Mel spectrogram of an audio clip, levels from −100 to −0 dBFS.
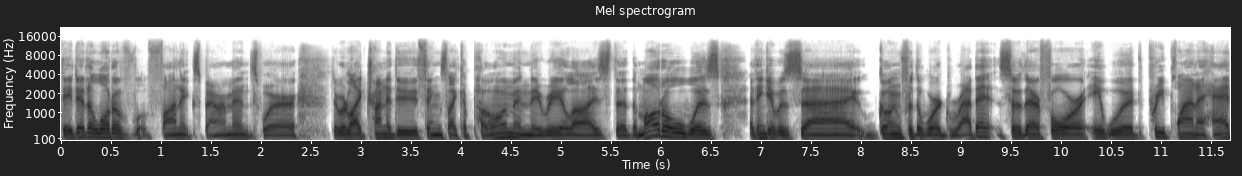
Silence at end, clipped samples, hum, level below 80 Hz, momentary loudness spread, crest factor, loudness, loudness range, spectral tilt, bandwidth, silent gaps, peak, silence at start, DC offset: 0 s; under 0.1%; none; -70 dBFS; 6 LU; 14 dB; -17 LUFS; 2 LU; -5.5 dB/octave; 13 kHz; none; -4 dBFS; 0 s; under 0.1%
